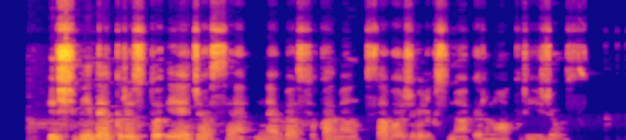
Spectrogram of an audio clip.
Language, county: Lithuanian, Kaunas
